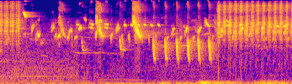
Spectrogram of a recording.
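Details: European goldfinch hybrid in a rapid twittering song: high tinkling notes, then a run of evenly spaced short chips, ending in dense buzzy trills.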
